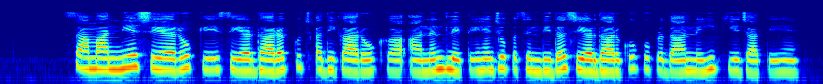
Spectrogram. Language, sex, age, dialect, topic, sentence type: Hindi, female, 18-24, Hindustani Malvi Khadi Boli, banking, statement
